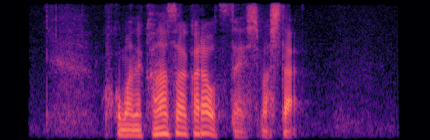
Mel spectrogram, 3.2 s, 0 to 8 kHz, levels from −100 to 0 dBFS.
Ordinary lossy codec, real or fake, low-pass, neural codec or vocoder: none; fake; 7.2 kHz; vocoder, 22.05 kHz, 80 mel bands, Vocos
